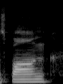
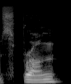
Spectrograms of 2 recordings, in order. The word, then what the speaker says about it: Spong: Commentary and desk duties were given to Chael Sonnen, Henry Cejudo, who kept mispronouncing Tyrone Spong's last name. He kept saying Sprung. His last name is Spong.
